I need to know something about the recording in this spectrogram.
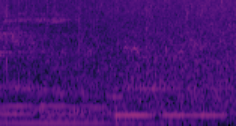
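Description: A steady, soft rush of water flowing in a distant forest stream runs continuously with no pauses, over a low sustained humming drone.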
